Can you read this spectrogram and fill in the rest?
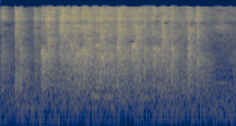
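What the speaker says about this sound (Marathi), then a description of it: "त्यासाठी जोरदार टाळ्या झाल्या पाहिजे" Applause from the crowd at a taluka-level convention and awareness rally in Sindkhed Raja, Buldhana, with dense clapping that swells quickly and sustains before easing slightly.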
